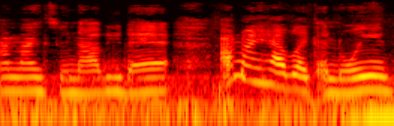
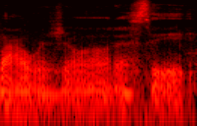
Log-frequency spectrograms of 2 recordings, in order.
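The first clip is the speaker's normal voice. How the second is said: whisper; 20 dB quieter, slower than usual. Real, not acted. Whispered remark.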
